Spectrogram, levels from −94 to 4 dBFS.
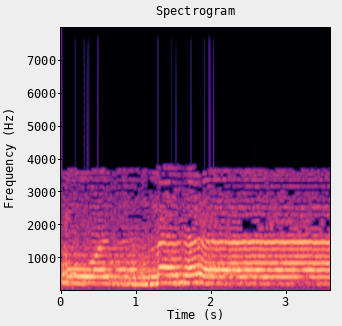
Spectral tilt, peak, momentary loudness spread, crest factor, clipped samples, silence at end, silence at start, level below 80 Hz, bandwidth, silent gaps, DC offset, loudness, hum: -10 dB/octave; 0 dBFS; 3 LU; 8 dB; under 0.1%; 0 s; 0 s; -56 dBFS; 4 kHz; none; 0.3%; -9 LUFS; none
